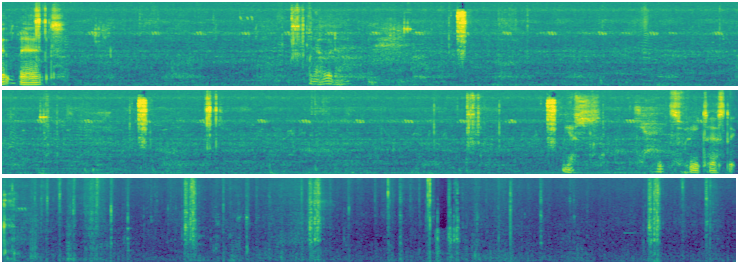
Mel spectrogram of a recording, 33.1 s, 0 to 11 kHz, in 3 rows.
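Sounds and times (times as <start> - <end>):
insect chirping: 0.0 - 22.6
sharp clicks: 0.5 - 0.8.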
